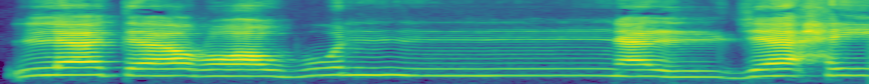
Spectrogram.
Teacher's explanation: لا ترون لا I'm telling you because of this raw, you might be making lam and ta heavy. So keep lam and ta light but raw heavy.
